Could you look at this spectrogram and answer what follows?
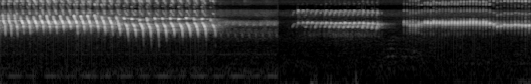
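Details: Canary in song, used to prompt mating and to train young birds: a loud, rapid chattering trill for two seconds, then softer sustained high whistled notes broken by short pauses.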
